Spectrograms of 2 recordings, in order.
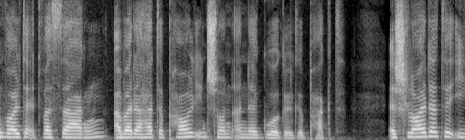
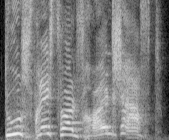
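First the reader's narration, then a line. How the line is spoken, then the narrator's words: Bellowed. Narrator (German): brüllte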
